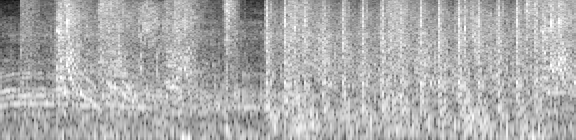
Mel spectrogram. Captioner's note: roars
